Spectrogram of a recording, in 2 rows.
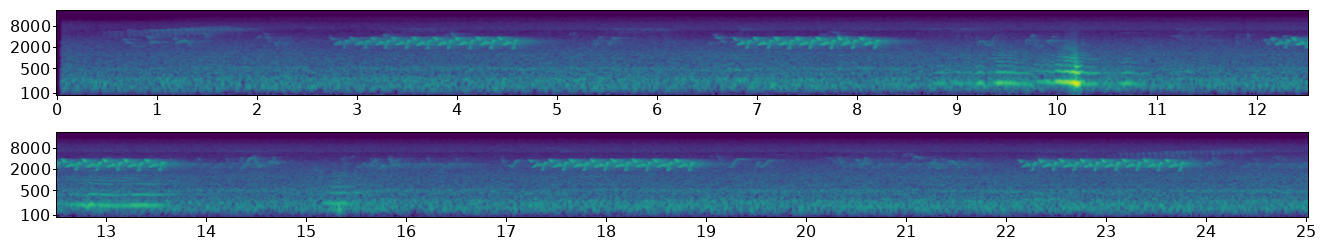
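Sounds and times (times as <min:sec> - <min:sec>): honeybees buzzing: 0:08.4 - 0:11.1, 0:12.6 - 0:13.8.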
